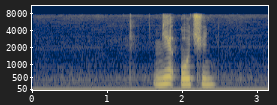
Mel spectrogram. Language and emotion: Russian, neutral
